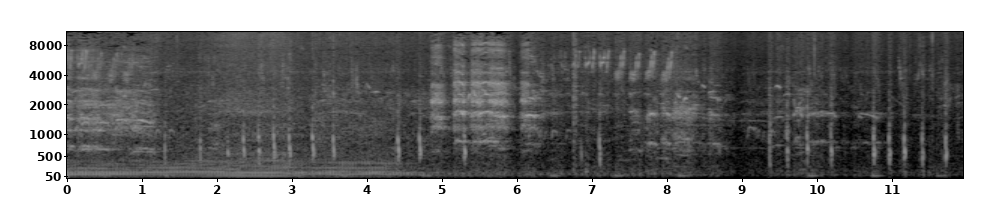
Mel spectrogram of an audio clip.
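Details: A white-eared decoy chicken gives a drawn-out, rich harmonic crow lasting about four seconds, then a run of short sharp clucks and ticking sounds against a low rumbling background.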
